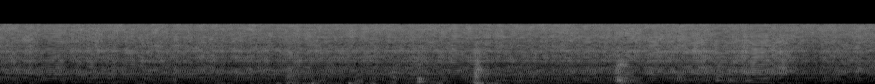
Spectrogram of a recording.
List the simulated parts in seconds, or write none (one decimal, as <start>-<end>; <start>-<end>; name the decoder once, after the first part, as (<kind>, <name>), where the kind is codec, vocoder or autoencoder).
0.0-8.8 (vocoder, Vocos)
